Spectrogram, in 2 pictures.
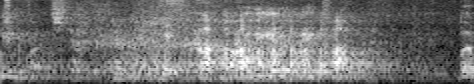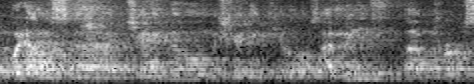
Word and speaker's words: Django: I'm in Quentin Tarantino's Western that's coming out, Django Unchained. Yeah. I'm in the sequel. It's Leonardo DiCaprio, Sam Jackson, Christoph Waltz, Jamie Foxx. Jamie Foxx is Django. The D is silent, if you've seen the preview.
